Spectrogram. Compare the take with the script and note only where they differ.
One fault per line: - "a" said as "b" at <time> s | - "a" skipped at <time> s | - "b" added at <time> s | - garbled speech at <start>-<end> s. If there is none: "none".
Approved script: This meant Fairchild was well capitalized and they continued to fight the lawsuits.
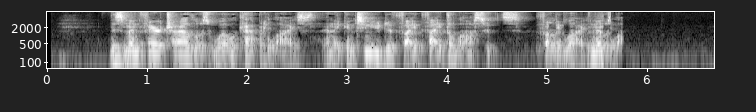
- "fight" added at 3.7 s
- garbled speech at 4.9-5.8 s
